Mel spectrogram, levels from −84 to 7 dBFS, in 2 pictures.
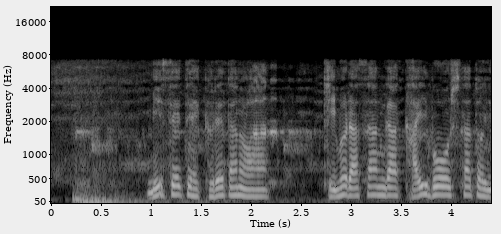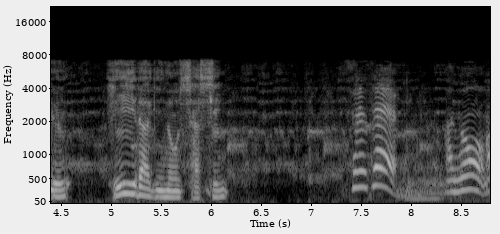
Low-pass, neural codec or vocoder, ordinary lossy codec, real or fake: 7.2 kHz; codec, 16 kHz, 16 kbps, FunCodec, trained on LibriTTS, 50 frames a second; none; fake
